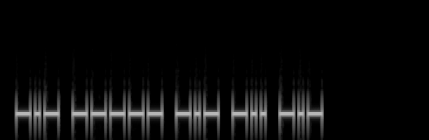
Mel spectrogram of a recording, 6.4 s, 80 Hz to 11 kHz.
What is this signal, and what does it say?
Morse code, heard as a keyed tone, about 17 wpm, 700 Hz. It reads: K0KDK
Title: USA Callsign DE Callsign - 5 Characters - 17wpm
